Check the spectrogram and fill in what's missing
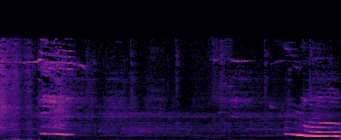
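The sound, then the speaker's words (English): A dog named Leon whines in two high, sliding cries separated by a quiet pause while its tail is being pawed at and nibbled; the first is short, while the second is louder and drawn out into a thin, howling whimper. “Getting pawed at and nibbled, and you're just whining to us.”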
